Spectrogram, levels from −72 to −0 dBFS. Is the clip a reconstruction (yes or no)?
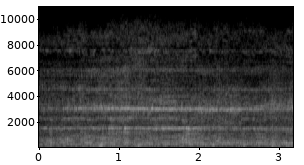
yes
